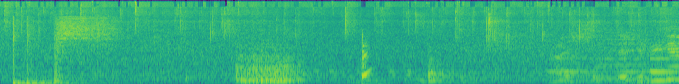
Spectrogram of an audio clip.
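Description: Rain falls steadily outdoors as a soft, continuous hiss, with a few knocks and clatters from nearby and someone speaking over it.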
